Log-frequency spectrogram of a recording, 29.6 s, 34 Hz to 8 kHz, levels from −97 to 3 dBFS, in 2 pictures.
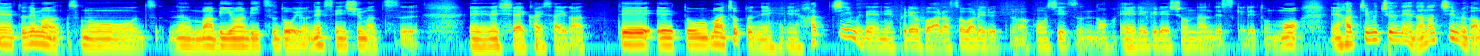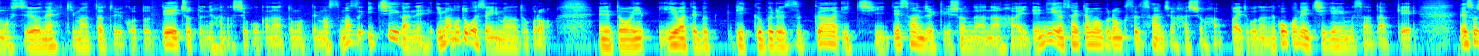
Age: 40-59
